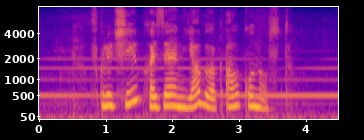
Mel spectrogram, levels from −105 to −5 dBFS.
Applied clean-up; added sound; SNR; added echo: none; Wind instrument, woodwind instrument; 18 dB; none.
